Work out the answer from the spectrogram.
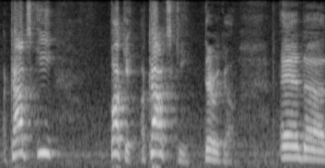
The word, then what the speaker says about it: Akatsuki: I can never say it right Akatsuki bucket Akatsuki there we go and uh that's the only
